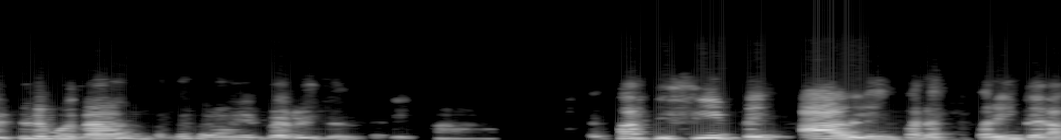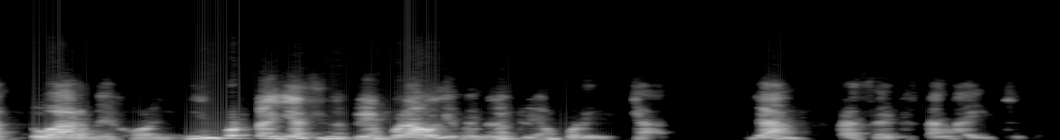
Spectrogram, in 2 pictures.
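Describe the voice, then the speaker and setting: A woman speaks at a fairly high pitch and a fairly quick pace, her tone bright and sharp. Her intonation is lively, with big swings in loudness. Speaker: teacher. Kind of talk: online lecture. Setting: online class. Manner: fast.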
